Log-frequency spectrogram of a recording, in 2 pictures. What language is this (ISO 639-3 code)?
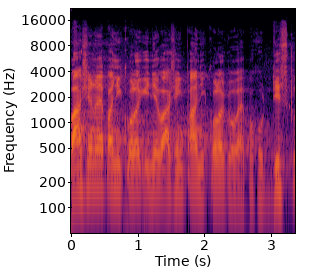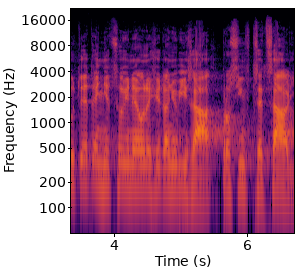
ces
